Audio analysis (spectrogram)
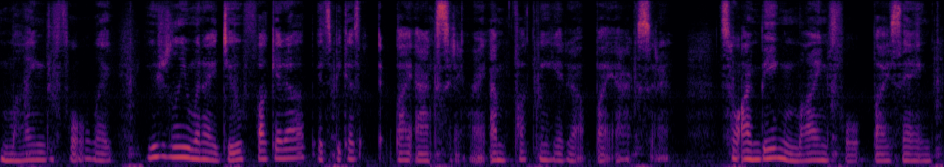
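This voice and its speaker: A woman with a deep voice and a noticeable vocal fry chats softly as an ASMR livestream host. She often drops to a whisper, very close to a binaural microphone. A faint layer of noise sits behind her. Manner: soft-spoken, hushed, slipping into whispers. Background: faint noise, soft clicks of a ticking clock.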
